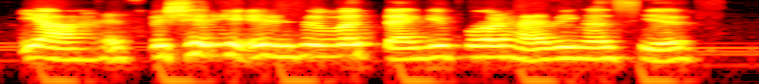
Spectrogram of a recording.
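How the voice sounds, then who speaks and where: With an Indian accent, a woman speaks at a fairly slow pace with fairly even intonation. Music plays in the background. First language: Indian language. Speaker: young app user. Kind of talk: live stream panel talk. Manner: halting, many fillers.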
